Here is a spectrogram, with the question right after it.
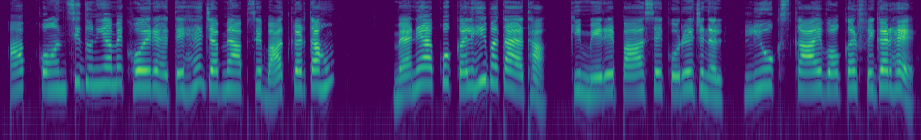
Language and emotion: Hindi, angry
